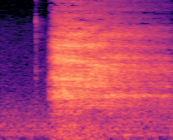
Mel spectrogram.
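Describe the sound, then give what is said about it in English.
A single deep, airy breath, inhaled through the nose and exhaled through the mouth in a breathing exercise called the Kung Fu breath, rising suddenly and trailing off slowly as a long, steady exhale. No one speaks. “Inhale through your nose. And exhale through your mouth. And again, and one more time.”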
